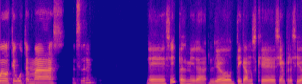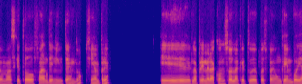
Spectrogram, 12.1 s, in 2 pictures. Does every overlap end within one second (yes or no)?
yes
